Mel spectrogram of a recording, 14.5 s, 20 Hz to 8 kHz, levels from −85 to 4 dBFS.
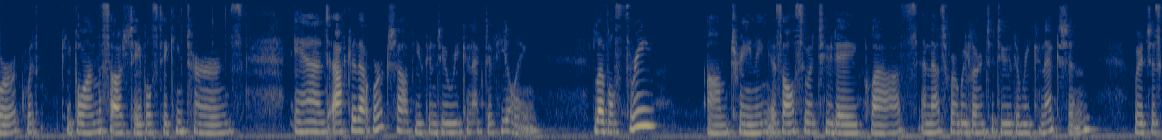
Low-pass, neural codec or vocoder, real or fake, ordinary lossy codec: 7.2 kHz; codec, 16 kHz, 16 kbps, FunCodec, trained on Chinese and English, 50 frames a second; fake; MP3, 32 kbps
